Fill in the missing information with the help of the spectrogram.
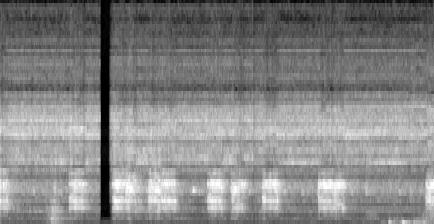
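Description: A Toco toucan gives short, rasping croaks, repeated about once a second in a steady series, over a constant background hiss.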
